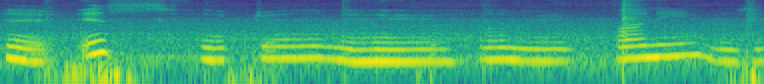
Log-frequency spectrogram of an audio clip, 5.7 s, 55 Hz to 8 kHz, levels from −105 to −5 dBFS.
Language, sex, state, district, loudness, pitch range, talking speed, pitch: Hindi, female, Madhya Pradesh, Umaria, -17 LUFS, 220-260 Hz, 75 wpm, 240 Hz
